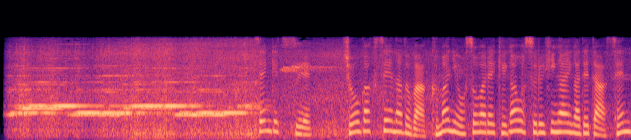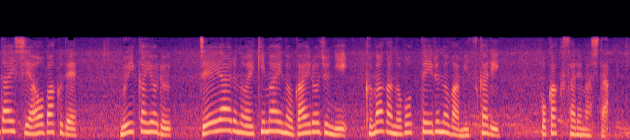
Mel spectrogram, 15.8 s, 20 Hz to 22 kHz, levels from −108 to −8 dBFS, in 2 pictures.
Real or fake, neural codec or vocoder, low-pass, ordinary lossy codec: real; none; 7.2 kHz; none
